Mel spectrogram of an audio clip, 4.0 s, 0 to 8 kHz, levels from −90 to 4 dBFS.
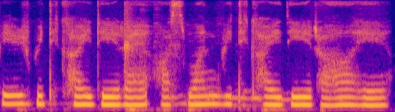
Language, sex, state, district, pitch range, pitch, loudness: Hindi, female, Arunachal Pradesh, Longding, 200-215 Hz, 205 Hz, -15 LUFS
